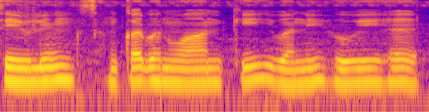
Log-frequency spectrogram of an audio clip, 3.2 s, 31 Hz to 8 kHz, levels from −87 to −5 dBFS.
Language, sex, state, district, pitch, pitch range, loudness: Hindi, male, Uttar Pradesh, Lucknow, 135 Hz, 130-140 Hz, -15 LUFS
